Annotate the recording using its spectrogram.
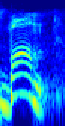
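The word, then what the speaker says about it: balm: अब आओ next L, देखो बेटा कहां कहां साइलेंट है, देखो एल साइलेंट कहां कहां है, इट्स बम, पाम, चौक।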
